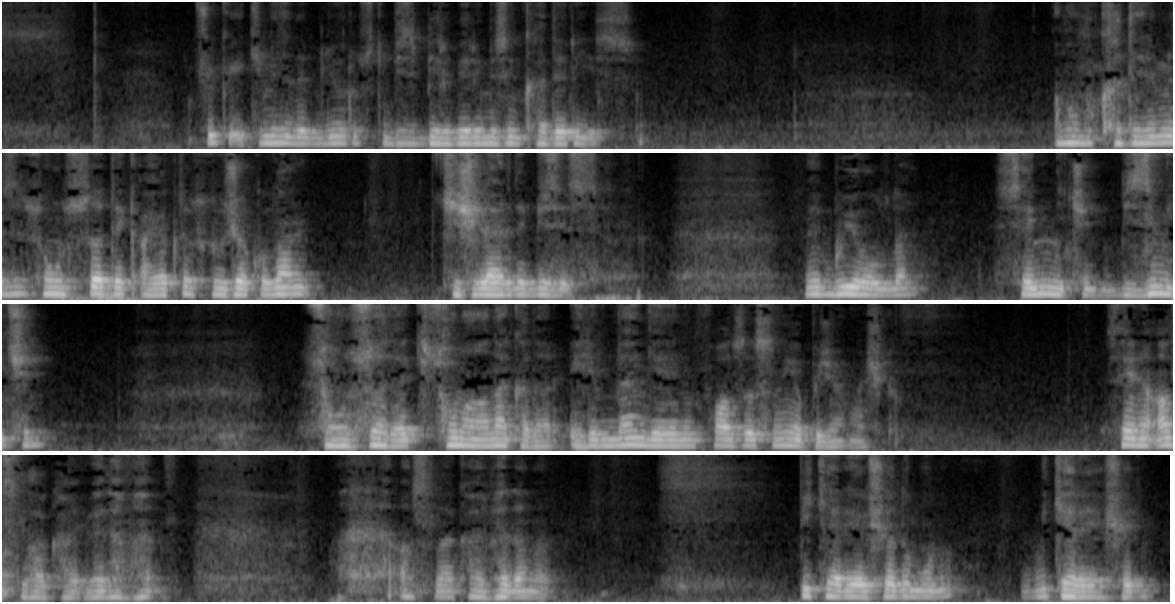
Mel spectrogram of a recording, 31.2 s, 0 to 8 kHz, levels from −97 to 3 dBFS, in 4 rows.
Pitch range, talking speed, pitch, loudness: 115-135 Hz, 90 wpm, 125 Hz, -30 LUFS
